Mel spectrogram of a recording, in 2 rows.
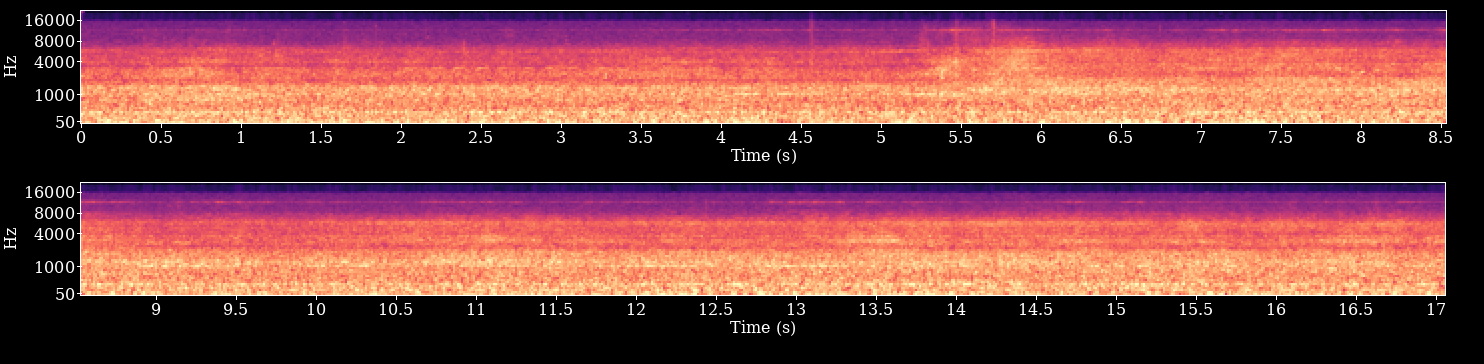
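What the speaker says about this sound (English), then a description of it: "Singapore Airlines A350-900 inbound now from Singapore" A Singapore Airlines A350-900 airliner taxis in from Singapore onto the T1 apron at Sydney Airport, a steady, continuous broadband engine roar and rumble with no break, fairly distant and alone.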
